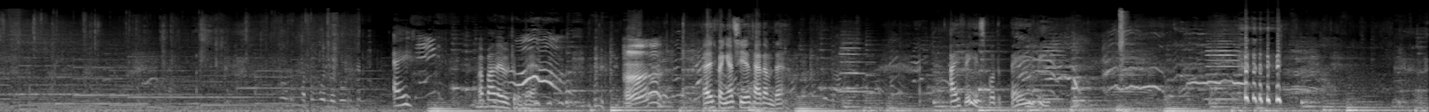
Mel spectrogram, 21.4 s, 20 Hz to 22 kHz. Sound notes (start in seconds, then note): 8.6 dad snickering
